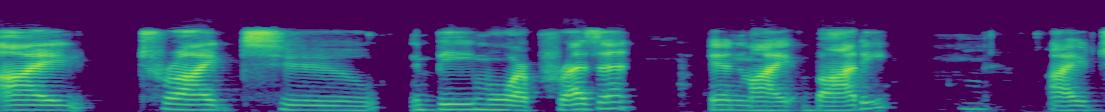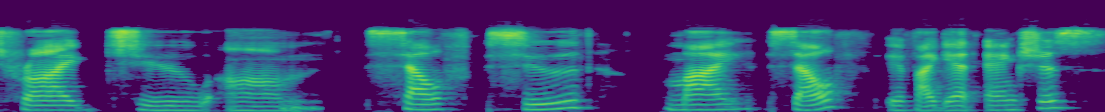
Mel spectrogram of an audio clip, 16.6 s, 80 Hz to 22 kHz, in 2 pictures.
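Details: 68-year-old woman who has stuttered since childhood; stuttering.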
